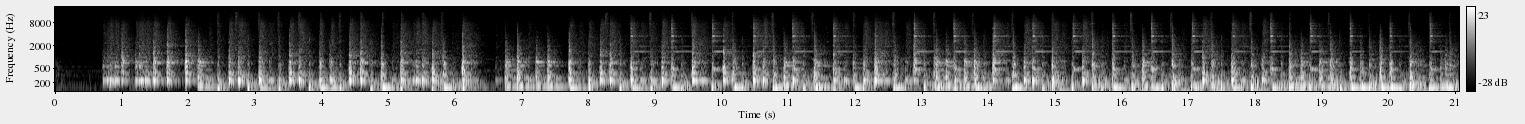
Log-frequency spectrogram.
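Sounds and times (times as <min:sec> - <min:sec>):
jazz fusion band playing: 0:00.7 - 0:21.0
high bell-like strike: 0:08.7 - 0:12.4.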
